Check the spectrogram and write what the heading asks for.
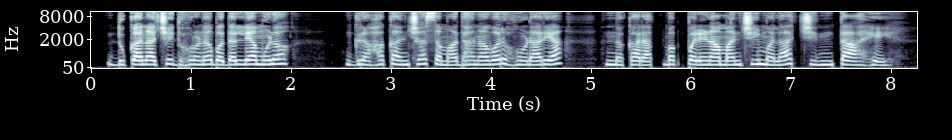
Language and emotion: Marathi, fearful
